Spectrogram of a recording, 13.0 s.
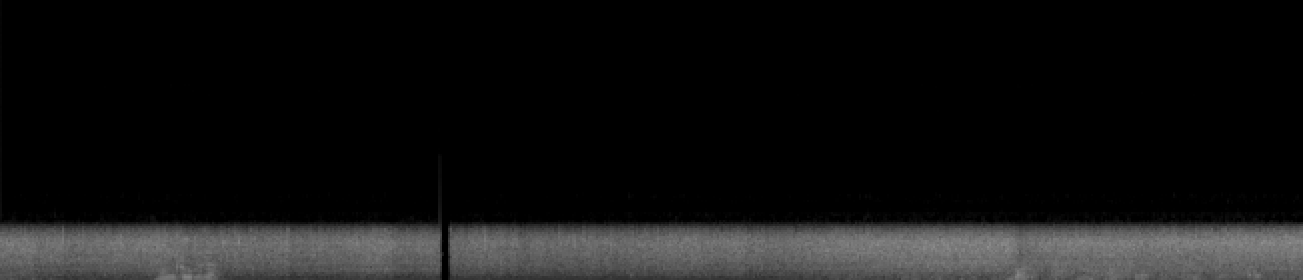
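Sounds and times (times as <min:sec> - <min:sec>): thunder rumbling: 0:00.0 - 0:00.9, 0:08.0 - 0:13.0
heavy rain hissing: 0:00.0 - 0:13.0.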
